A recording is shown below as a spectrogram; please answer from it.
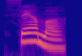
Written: samma

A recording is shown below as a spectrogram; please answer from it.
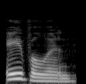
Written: avalyn

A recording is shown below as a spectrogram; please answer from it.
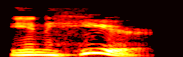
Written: inhere

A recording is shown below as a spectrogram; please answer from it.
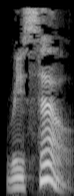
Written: resell

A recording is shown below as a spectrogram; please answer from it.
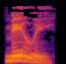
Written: maylee

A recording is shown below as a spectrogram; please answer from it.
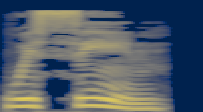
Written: Wassim

